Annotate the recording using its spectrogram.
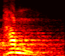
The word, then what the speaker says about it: Dhamma: tương tự sanga thì đọc là săn dhamma thì gọi là thăm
